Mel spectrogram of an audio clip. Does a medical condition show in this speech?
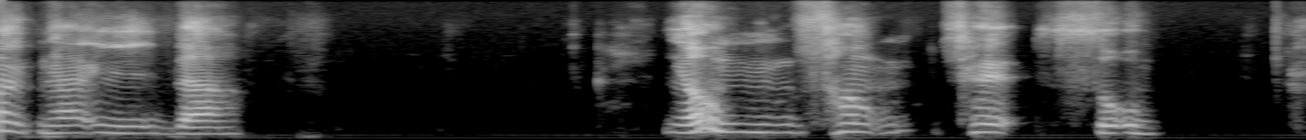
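Yes: brain lesion disability.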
